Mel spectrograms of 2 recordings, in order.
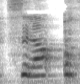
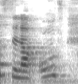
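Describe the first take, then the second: First: Bursts out laughing, much louder; laughing in embarrassment. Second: Said in the usual way. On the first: Real, not acted. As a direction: laugh through the words in shame.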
